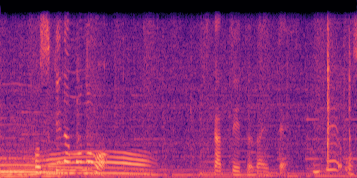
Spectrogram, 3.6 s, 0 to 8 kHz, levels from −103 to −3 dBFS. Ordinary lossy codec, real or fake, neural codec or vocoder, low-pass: none; real; none; 7.2 kHz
